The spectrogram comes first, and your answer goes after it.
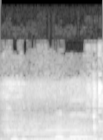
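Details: Cattle in Indonesia, one animal reported pinned or trapped: a short low harmonic moo that steps upward midway and holds a steadier tone, with a faint murmur of voices behind it.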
